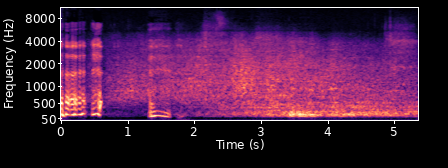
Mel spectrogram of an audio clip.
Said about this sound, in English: This is confirmed by the jet. I mean, it's a real good statement you made. See, the devatas are applauding you by sending a jet.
